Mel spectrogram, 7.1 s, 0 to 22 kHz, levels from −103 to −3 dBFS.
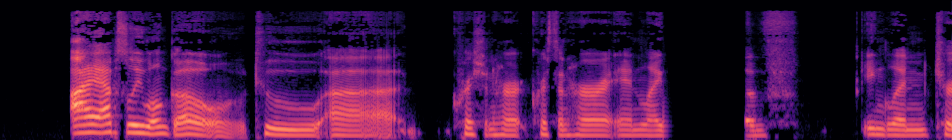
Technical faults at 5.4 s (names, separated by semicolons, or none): long network dropout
